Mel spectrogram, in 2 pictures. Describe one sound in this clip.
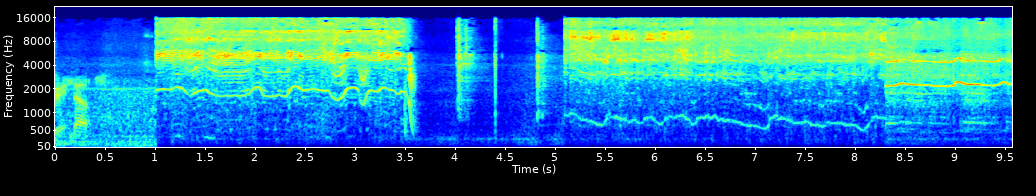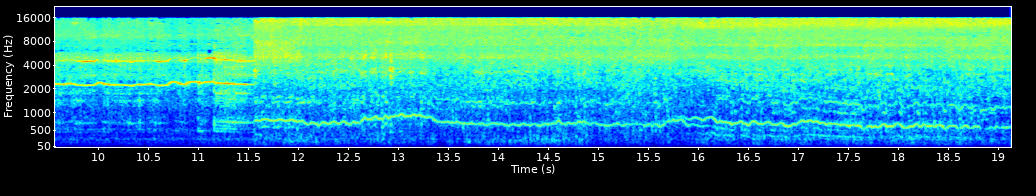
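A high-speed grinder whines against metal, its pitch wavering up and down.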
